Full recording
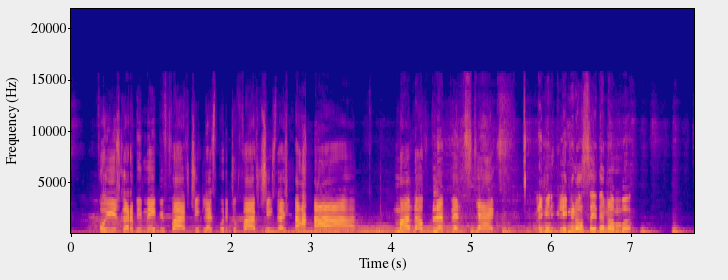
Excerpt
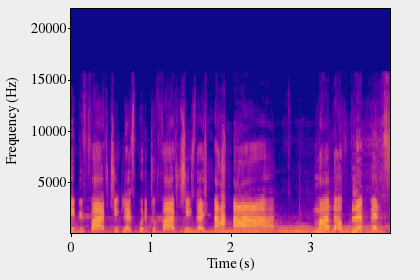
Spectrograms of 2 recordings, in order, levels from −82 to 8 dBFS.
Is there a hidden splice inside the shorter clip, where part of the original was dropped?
no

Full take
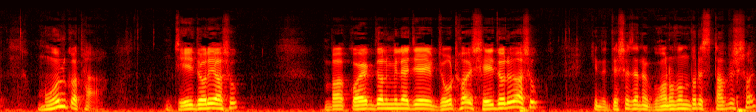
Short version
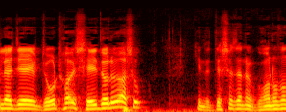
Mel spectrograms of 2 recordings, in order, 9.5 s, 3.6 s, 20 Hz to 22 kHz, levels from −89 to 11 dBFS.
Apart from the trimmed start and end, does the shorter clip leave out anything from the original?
no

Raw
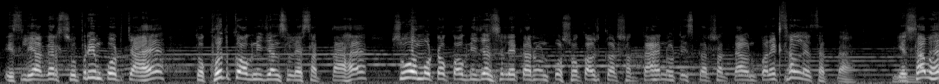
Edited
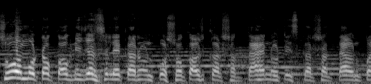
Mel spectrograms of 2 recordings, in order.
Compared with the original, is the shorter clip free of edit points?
yes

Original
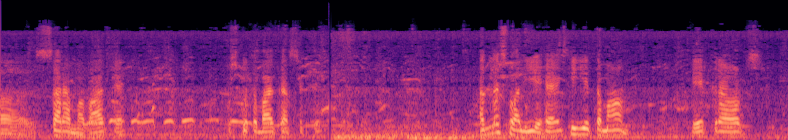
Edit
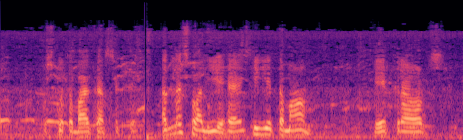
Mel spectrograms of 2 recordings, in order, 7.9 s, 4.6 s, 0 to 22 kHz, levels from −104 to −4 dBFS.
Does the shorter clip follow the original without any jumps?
no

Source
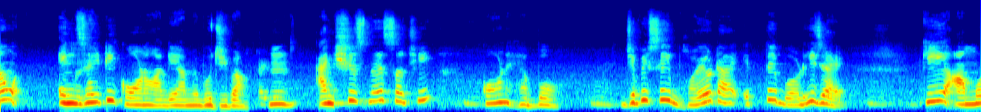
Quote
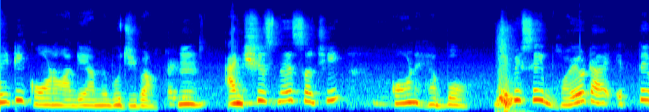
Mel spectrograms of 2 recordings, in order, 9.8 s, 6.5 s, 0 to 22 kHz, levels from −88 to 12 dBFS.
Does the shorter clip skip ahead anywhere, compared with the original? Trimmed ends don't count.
yes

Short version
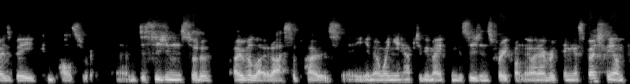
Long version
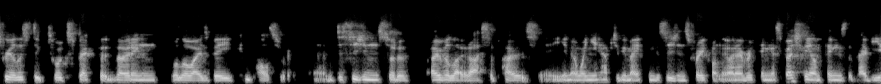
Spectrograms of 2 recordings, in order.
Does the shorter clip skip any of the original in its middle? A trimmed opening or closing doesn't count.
no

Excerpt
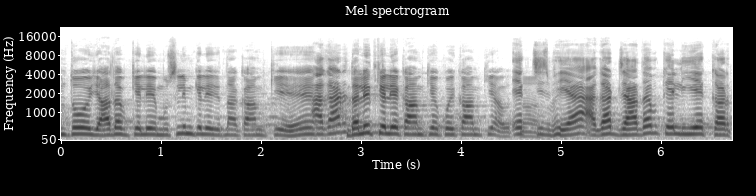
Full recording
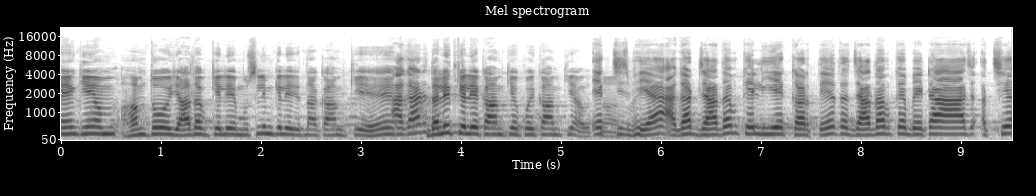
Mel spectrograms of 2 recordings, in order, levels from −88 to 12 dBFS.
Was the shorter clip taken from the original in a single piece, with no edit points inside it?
yes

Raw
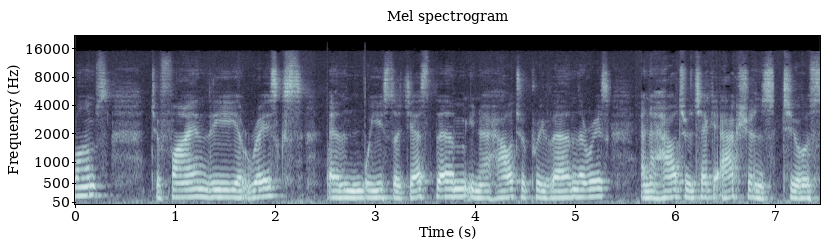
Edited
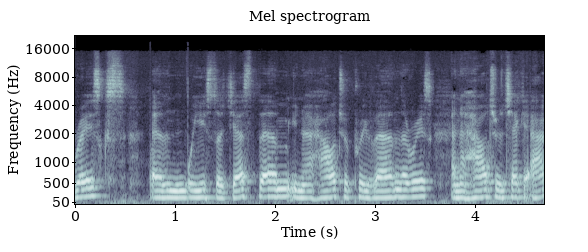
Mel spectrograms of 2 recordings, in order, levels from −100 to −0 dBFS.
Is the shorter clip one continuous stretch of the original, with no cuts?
no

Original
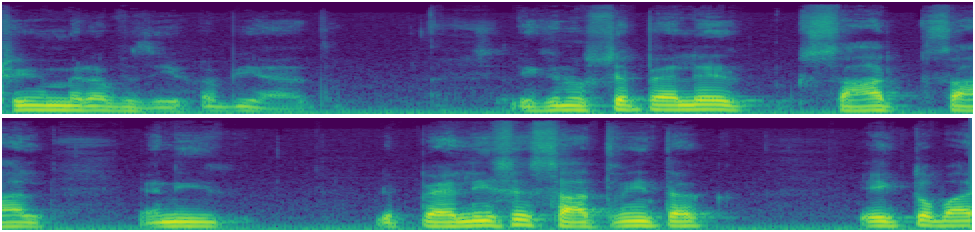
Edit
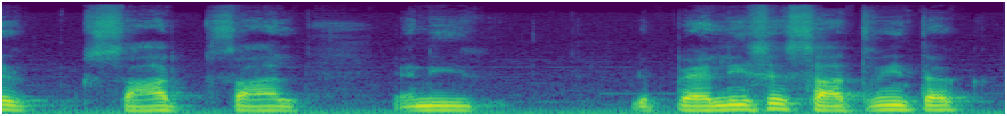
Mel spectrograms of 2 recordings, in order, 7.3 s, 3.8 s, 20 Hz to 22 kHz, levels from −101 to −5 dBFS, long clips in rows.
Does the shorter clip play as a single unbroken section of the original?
yes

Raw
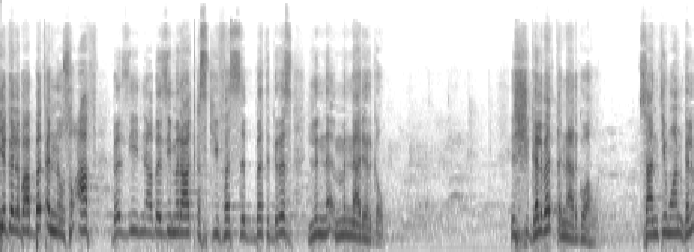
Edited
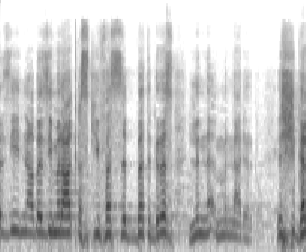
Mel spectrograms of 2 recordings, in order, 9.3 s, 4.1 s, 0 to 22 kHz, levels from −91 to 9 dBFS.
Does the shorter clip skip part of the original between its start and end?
yes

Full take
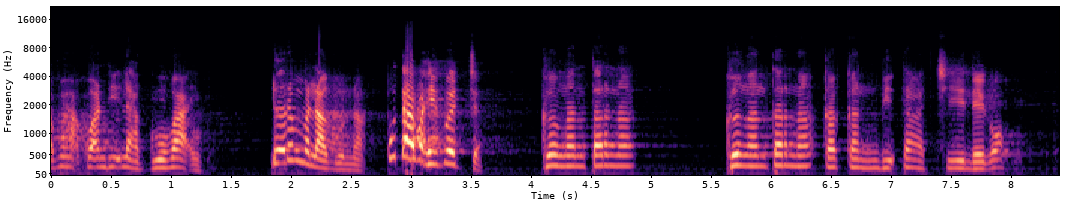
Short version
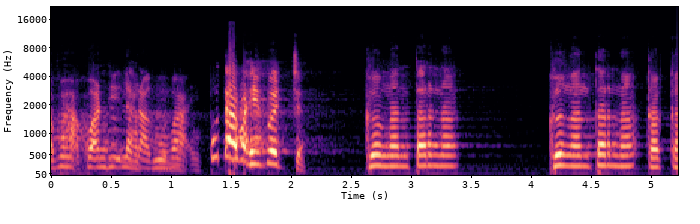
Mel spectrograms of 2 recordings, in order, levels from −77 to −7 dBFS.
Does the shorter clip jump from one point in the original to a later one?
yes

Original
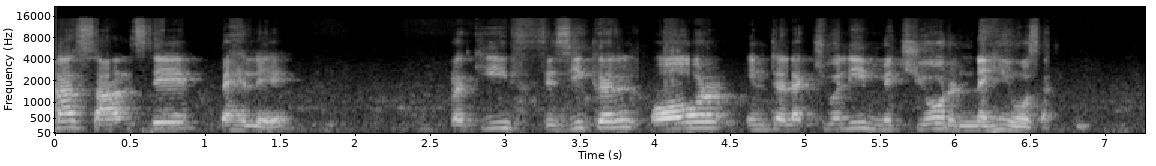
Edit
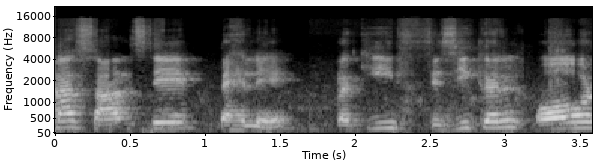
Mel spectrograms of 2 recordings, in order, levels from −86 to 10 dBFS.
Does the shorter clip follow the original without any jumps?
no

